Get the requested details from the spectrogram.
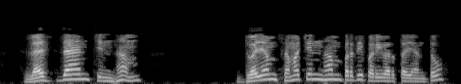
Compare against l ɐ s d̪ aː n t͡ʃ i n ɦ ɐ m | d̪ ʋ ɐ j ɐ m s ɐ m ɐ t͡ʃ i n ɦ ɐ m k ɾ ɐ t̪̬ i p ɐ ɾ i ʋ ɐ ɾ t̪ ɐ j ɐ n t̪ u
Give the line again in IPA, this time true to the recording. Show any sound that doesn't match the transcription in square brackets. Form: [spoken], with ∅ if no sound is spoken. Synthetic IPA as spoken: l ɐ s d̪ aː n t͡ʃ i n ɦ ɐ m | d̪ ʋ ɐ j ɐ m s ɐ m ɐ t͡ʃ i n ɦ ɐ m [p] ɾ ɐ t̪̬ i p ɐ ɾ i ʋ ɐ ɾ t̪ ɐ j ɐ n t̪ u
